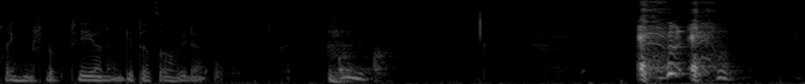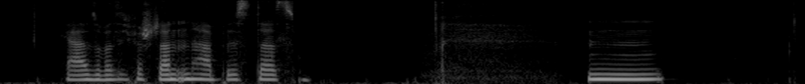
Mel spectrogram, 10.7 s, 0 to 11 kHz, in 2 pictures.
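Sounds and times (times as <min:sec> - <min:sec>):
speech: 0:00.0 - 0:02.7, 0:04.2 - 0:05.0, 0:05.8 - 0:07.5, 0:09.3 - 0:09.8
person coughing: 0:02.2 - 0:02.6, 0:04.2 - 0:05.0
person clearing throat: 0:02.2 - 0:02.7, 0:04.2 - 0:05.0.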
